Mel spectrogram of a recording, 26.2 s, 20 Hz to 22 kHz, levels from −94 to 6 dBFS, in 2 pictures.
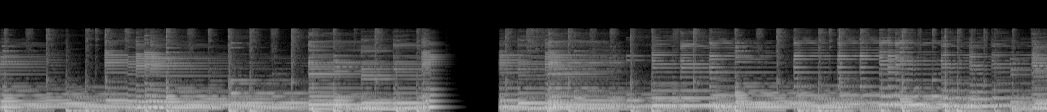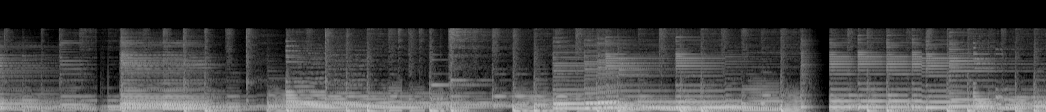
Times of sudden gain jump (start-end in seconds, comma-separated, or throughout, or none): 14.29-14.43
